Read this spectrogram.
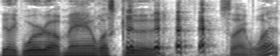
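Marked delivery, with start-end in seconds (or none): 0.2-1.7 exaggerated, loud, put-on slang-heavy dialect.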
